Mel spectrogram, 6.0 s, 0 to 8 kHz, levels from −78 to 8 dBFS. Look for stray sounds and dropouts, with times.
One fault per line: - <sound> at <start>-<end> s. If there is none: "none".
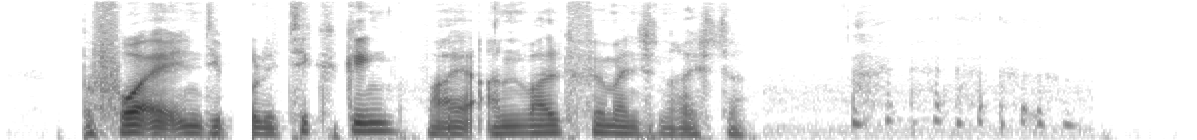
- dropout at 1.2-1.3 s
- cough at 4.2-5.4 s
